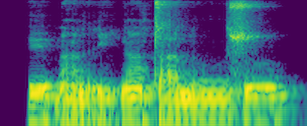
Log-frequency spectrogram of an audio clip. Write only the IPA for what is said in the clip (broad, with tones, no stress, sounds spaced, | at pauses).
ɪ˦ ɓ ã˨ r i˨ ɡ ã˦ t a˨ n uː˨ z u˦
